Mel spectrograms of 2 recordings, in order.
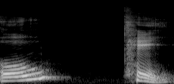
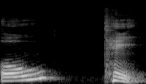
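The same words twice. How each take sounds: Both takes have the same delivery.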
